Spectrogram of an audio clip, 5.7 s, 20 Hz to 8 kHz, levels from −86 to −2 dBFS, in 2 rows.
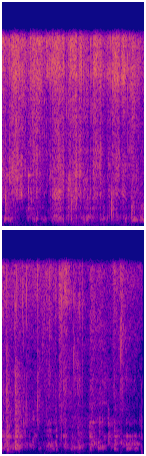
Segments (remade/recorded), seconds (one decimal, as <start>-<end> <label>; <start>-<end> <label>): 0.0-1.0 recorded; 1.0-2.6 remade; 2.6-4.1 recorded; 4.1-4.6 remade; 4.6-5.7 recorded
